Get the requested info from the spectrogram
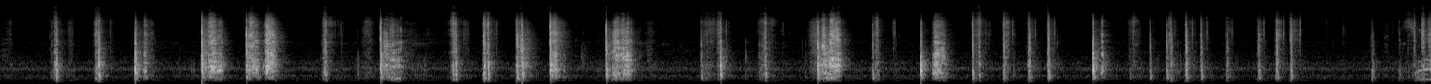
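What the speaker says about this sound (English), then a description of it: "I'll step away from time to time when I'm cutting onions" Onion being chopped with a knife on a cutting board in a home kitchen, a long series of crisp, sharp knocks in quick bursts and short pauses, close and clear with no talking.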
